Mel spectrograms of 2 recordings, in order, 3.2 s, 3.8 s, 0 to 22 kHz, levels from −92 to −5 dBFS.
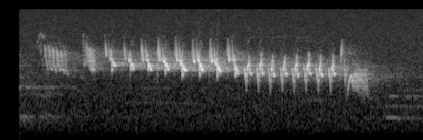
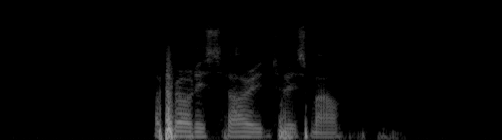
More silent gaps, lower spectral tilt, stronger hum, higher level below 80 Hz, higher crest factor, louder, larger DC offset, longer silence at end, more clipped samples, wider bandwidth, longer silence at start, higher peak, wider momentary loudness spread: neither; second, 8.5 dB/octave vs -7 dB/octave; second, none vs 50 Hz at -80 dBFS; second, under -90 dBFS vs -68 dBFS; second, 18 dB vs 26 dB; first, -19 LUFS vs -52 LUFS; neither; second, 0.4 s vs 0.85 s; neither; first, 17 kHz vs 11.5 kHz; second, 0.3 s vs 1.15 s; first, -6 dBFS vs -28 dBFS; first, 18 LU vs 14 LU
